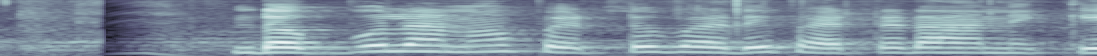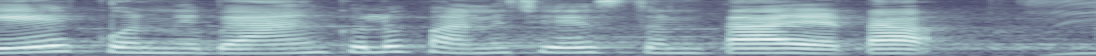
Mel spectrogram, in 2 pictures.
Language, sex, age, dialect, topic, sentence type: Telugu, female, 46-50, Utterandhra, banking, statement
